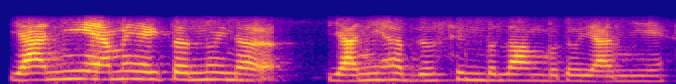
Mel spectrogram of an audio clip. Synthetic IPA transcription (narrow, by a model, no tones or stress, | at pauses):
janieamaɦek̚tɐnujnɐ | janiɦab̚dɔsinbɐlaŋbɐdɔjanie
